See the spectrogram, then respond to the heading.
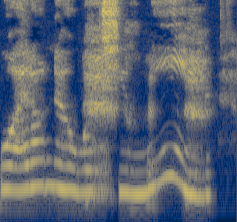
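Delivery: put-on small, high, meek, timid little-girl voice. Retelling a woman's recorded call in a little meek voice. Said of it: "this little meek girl".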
